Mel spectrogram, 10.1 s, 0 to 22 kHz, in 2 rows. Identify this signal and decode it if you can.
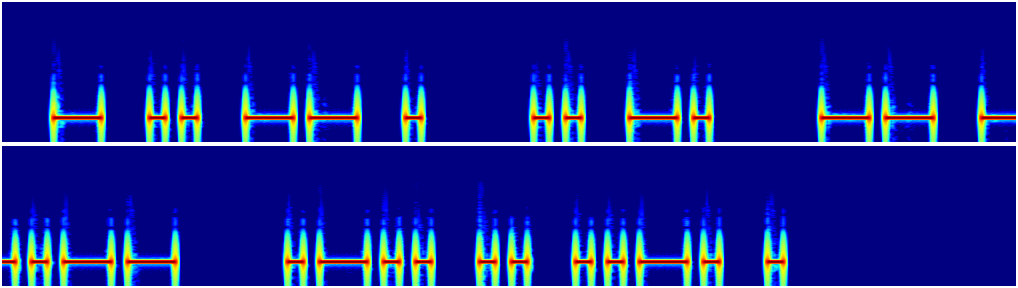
Morse code, heard as a keyed tone, about 15 wpm, 700 Hz. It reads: TIME IN MY LIFE
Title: Sets of 5 Words Encore2 15wpm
